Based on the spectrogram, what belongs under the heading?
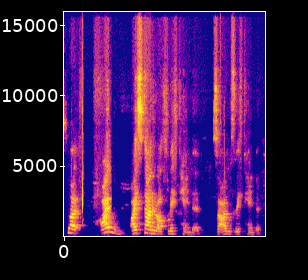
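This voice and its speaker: This livestream host is a woman with a mid-range, very animated voice that sounds pushed and bright, though her pace stays measured. Over a video call she tells stories in a loose, chatty, rambling way, often saying "like" and restarting, on a rough recording.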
